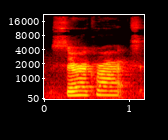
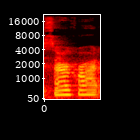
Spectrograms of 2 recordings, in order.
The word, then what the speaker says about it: sauerkraut: wine, cheese, kombucha or whatever, beer, liquors, kamichi, sarcrot and cheese. This is when a substance turns into an entirely different chemical from over time. I want to try the um that's how you say it, sauerkraut.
